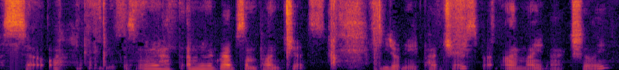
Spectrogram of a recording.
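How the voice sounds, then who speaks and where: A woman's voice: lowish voice, normal speed, vocal fry, slight background noise. Stuffy woman musing over her craft table. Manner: thinking aloud, musing and hesitant. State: stuffy from a cold. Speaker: card-making crafter. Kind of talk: casual crafting tutorial talk.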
